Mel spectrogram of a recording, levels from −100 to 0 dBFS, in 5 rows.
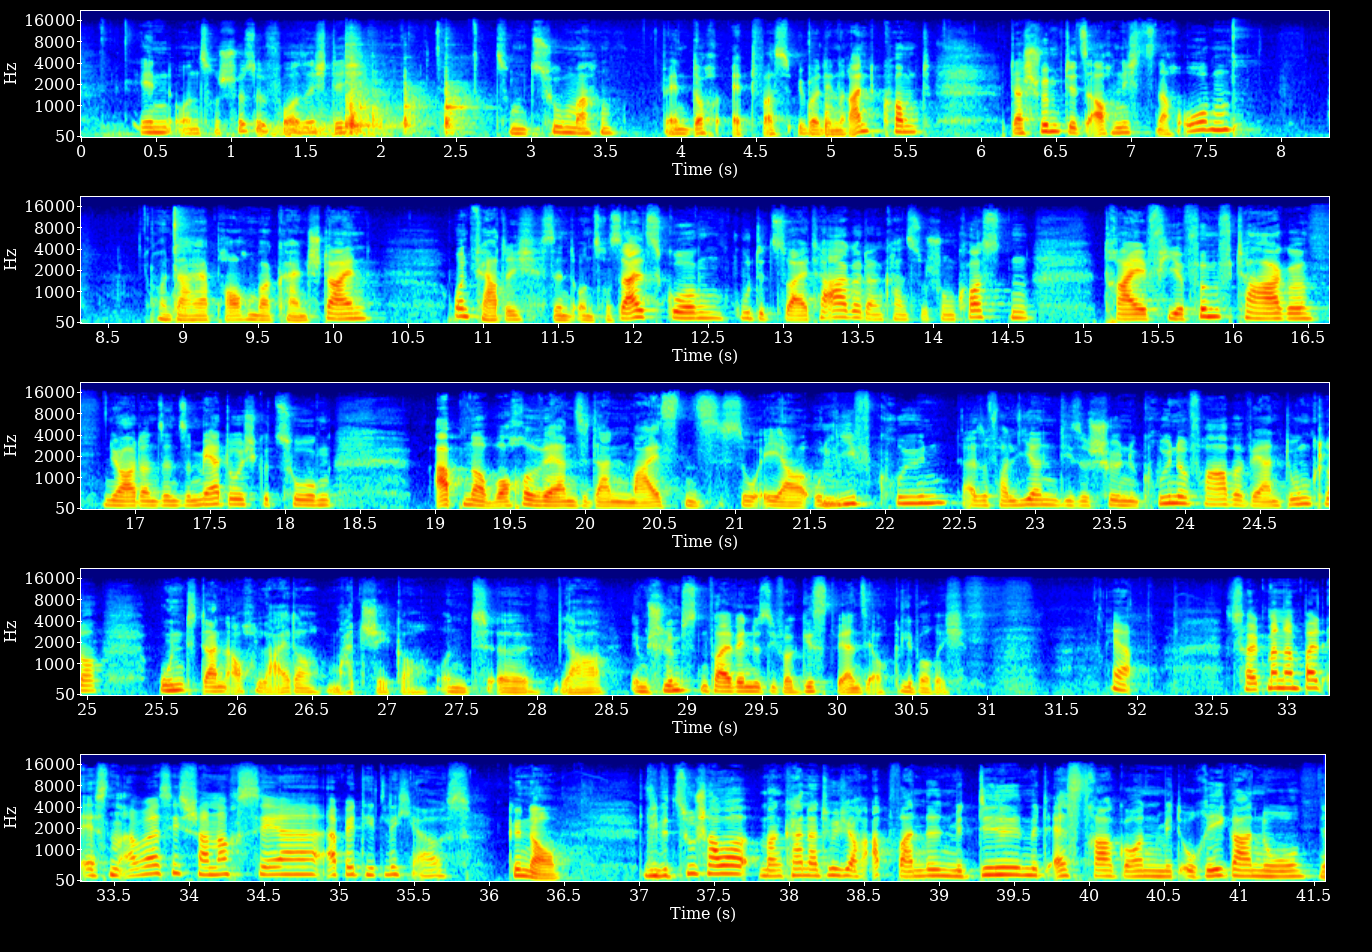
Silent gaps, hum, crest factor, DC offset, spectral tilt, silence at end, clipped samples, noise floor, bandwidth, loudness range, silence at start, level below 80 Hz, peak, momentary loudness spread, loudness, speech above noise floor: none; none; 22 dB; under 0.1%; -6 dB/octave; 0 s; under 0.1%; -59 dBFS; 16 kHz; 5 LU; 0.35 s; -56 dBFS; -2 dBFS; 12 LU; -23 LUFS; 37 dB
